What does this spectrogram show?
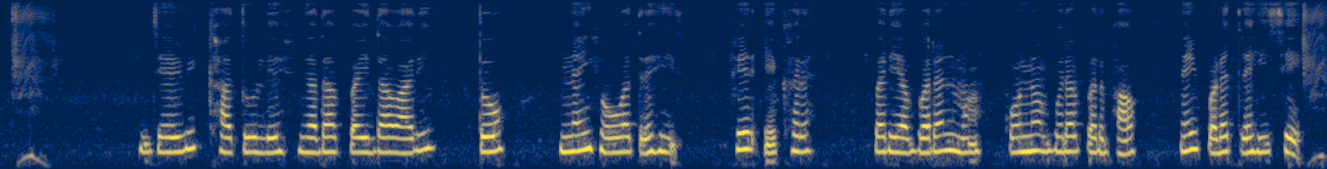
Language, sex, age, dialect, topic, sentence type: Chhattisgarhi, female, 18-24, Eastern, agriculture, statement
